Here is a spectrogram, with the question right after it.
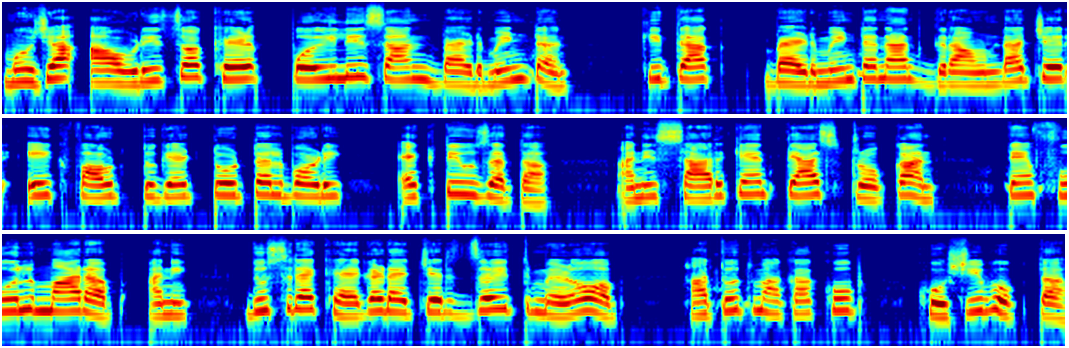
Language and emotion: Goan Konkani, neutral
